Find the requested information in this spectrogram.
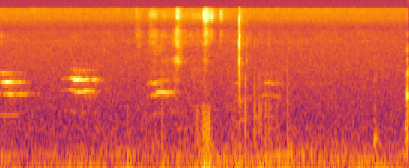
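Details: Female domestic cat singing to a toy indoors: soft, quiet meow-like notes, short and tonal, repeated about once a second, with low room rumble and faint clicks in the background.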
